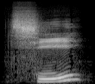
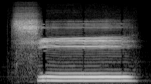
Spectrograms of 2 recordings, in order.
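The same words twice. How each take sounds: First: The syllable is said in the second tone. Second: The syllable is said in the first tone. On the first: "No segundo tom" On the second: "No primeiro tom"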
